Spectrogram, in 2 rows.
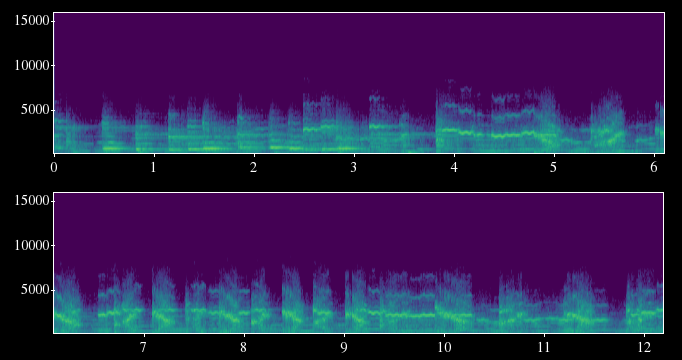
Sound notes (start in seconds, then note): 4.9 washboard scraping rhythmically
